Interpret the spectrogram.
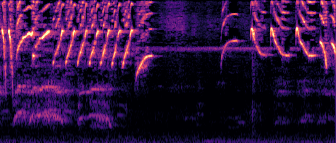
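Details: Local canary in full song: fast trills of high, downward-slurred whistles for about two seconds, a pause with a faint thin steady tone, then scattered sharp swooping notes resume.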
